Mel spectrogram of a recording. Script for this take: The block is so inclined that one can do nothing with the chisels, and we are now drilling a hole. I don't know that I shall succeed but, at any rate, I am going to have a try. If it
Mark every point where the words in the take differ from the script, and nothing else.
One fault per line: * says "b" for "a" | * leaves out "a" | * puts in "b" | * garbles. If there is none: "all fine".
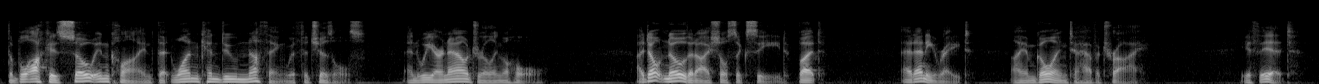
all fine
